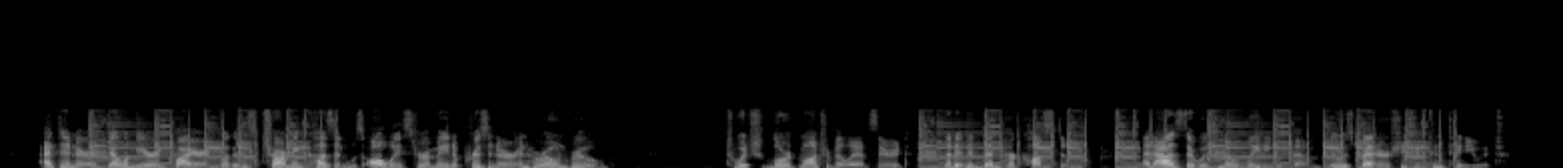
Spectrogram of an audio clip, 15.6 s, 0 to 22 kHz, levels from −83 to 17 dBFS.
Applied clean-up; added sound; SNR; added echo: none; Electric guitar; 11 dB; none.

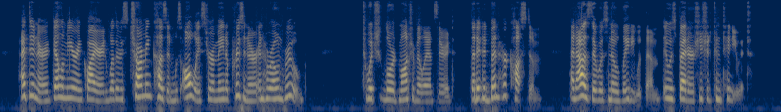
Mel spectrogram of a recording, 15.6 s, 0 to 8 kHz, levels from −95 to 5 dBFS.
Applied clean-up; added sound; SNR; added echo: none; none; none; none.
